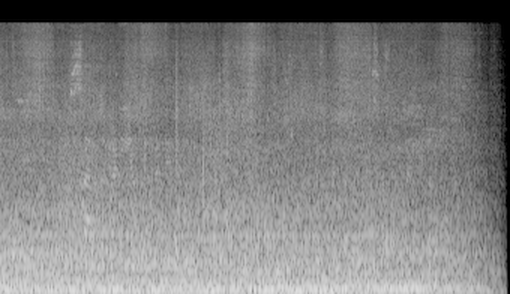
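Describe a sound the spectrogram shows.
Knees shuffle softly across a hard floor.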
